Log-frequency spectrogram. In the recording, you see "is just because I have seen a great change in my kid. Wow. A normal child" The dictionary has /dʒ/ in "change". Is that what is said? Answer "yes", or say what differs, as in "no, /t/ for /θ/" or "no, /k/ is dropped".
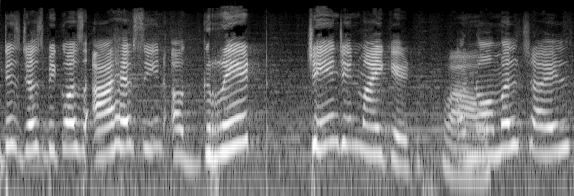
yes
